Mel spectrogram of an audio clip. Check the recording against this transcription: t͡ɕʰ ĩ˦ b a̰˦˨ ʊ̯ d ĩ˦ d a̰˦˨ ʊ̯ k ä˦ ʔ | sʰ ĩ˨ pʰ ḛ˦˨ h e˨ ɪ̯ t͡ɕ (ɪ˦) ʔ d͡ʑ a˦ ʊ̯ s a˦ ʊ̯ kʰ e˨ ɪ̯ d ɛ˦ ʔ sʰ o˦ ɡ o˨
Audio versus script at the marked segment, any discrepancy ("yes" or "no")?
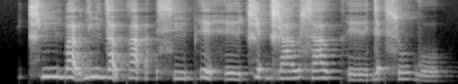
yes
